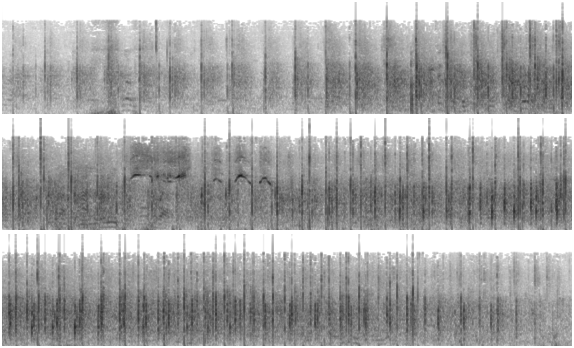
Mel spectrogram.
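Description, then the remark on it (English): A crowd at a congress applauds its friends from many countries steadily for about twenty seconds, many hands clapping in a dense, fast patter that swells after the first few seconds and stays loud and even to the end. “Let's clap our hands for all of these great friends.”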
